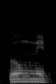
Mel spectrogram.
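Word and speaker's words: 국립: Gungnip, ingat ini dibacanya nian jadi dibacanya gungnip.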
